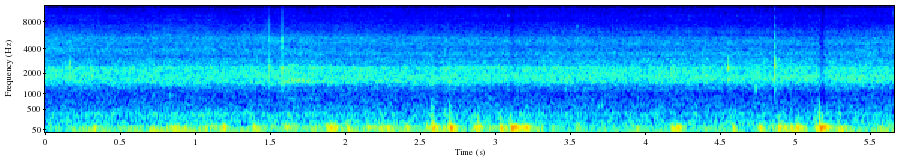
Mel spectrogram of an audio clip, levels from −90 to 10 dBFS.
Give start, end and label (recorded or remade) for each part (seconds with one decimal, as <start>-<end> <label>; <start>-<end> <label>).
0.0-2.8 remade; 2.8-5.7 recorded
